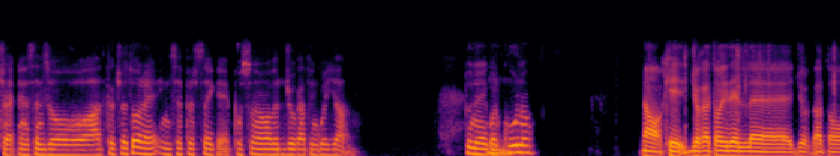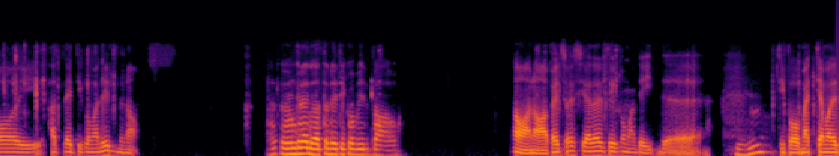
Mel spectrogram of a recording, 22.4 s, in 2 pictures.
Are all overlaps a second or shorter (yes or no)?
yes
